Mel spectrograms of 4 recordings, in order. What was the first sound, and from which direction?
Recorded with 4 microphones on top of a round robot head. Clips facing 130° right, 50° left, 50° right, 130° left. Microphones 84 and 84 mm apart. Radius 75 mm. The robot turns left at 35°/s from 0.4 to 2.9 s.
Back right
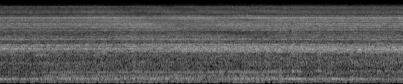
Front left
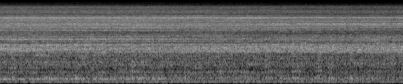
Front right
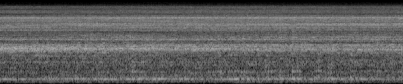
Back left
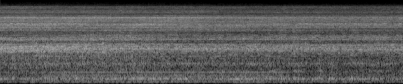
Running water, 35° left.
